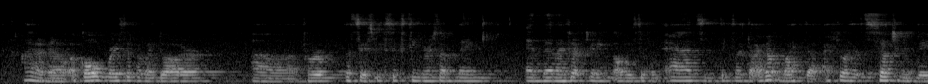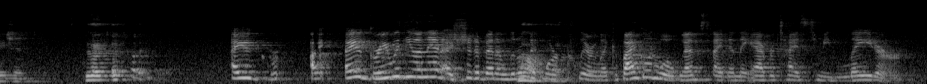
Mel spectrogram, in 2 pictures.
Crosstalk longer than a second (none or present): none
